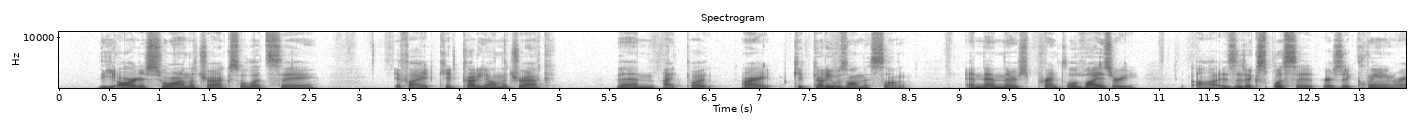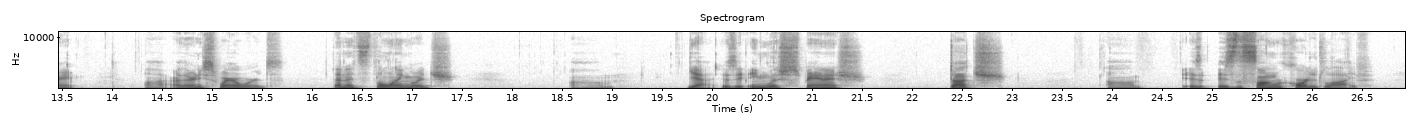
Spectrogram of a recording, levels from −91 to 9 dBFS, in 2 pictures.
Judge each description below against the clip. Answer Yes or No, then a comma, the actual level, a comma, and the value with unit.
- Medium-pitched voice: No, low, 110 Hz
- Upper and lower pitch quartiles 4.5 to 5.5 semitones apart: No, average, 3.3 semitones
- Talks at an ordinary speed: Yes, average, 145 wpm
